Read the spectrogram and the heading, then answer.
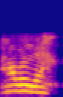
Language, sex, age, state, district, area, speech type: Assamese, female, 60+, Assam, Goalpara, rural, conversation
